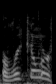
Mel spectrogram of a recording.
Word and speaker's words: auricular: So it's, I got a little note, it says pronounced auriculo. It's auricular therapy.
